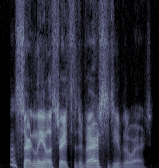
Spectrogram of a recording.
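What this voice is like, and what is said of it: Imitates a film character's accent. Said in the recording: “That was a I good accent, it. too. That was really well done there.”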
